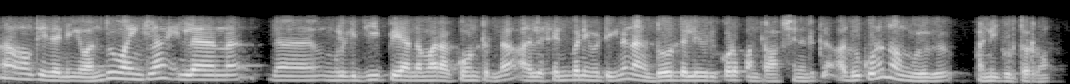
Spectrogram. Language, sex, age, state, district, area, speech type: Tamil, male, 18-30, Tamil Nadu, Erode, rural, conversation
